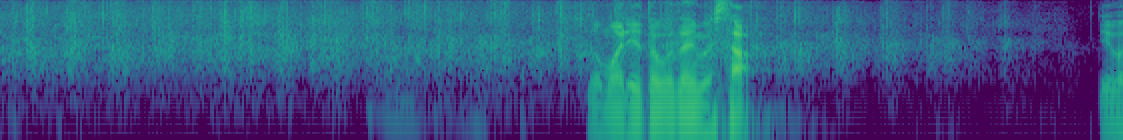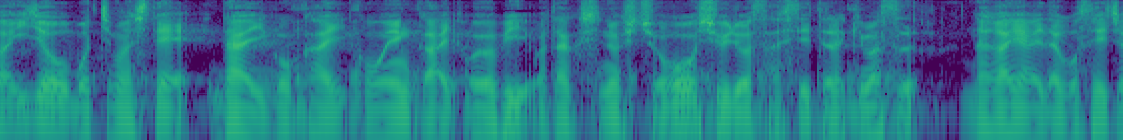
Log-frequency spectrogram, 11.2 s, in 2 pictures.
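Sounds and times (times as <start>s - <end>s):
lecture audience applause: 0.0s - 5.2s
speech: 2.9s - 4.0s, 5.5s - 11.2s.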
